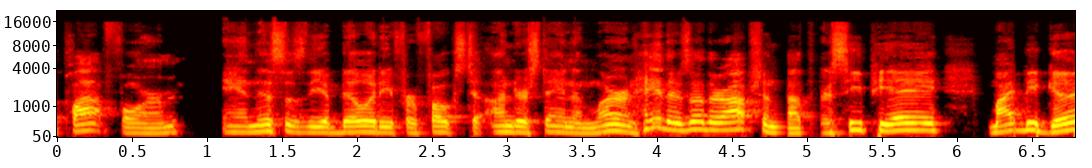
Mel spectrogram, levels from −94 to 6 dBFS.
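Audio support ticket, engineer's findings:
Short concealed packet loss, four spots: 4.57–4.61 s right after "learn hey there's other", then 5.69–5.73 s, 6.37–6.40 s and 6.50–6.54 s. Each is about 20 ms of audio that never reached the decoder in time. The receiver's concealment patched it by extending the preceding sound for roughly 12–20 ms before crossfading back, so you hear a quick smear or wobble rather than a clean dropout. Network jitter or the jitter buffer is the suspect, not the capture side.

Burst of packet loss, three spots: 4.79–4.89 s, also following "learn hey there's other", then 5.03–5.11 s and 6.11–6.19 s. These gaps are bigger. The first is about 80 ms missing, the other two about 60 ms each. Concealment stretches the last bit of sound across the hole, so voiced parts turn into a short held buzz that fades and unvoiced parts into a dying hiss. Playback then resumes further along with that chunk gone. 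The clustering around 4.6–6.5 s points at a rough patch on the network path.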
